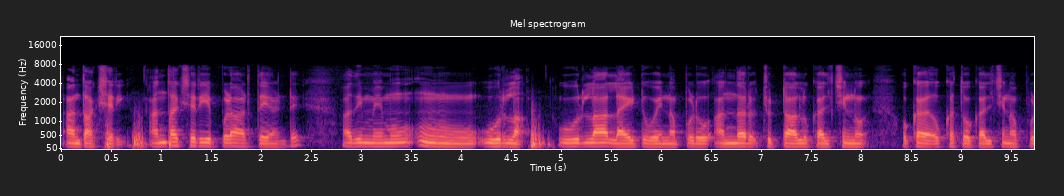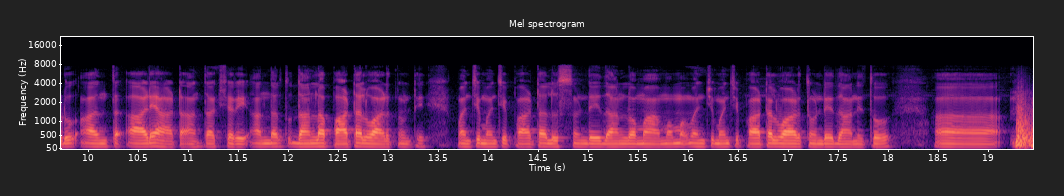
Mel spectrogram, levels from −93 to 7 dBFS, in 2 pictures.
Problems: constant background noise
